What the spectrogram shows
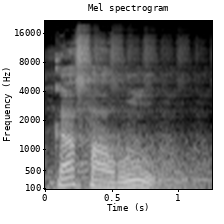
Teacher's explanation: کفروا واو مدہ ہے واو ساکن سے پہلے پیش ہو تو واو مدہ ہوتا اس کو ایک الف کے برابر کھینچ کے پڑھیں گے اور وا کے اوپر پیش ہے تو وا کو پور پڑھیں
